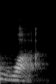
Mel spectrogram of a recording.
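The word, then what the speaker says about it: は: So you can keep on going forward by pressing enter and then click on wa, which is ha, we pronounce as wa over here as the particle.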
